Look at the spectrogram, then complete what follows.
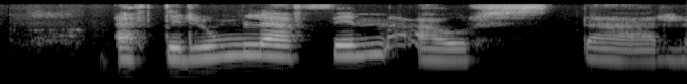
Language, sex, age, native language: Icelandic, female, 9, Icelandic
